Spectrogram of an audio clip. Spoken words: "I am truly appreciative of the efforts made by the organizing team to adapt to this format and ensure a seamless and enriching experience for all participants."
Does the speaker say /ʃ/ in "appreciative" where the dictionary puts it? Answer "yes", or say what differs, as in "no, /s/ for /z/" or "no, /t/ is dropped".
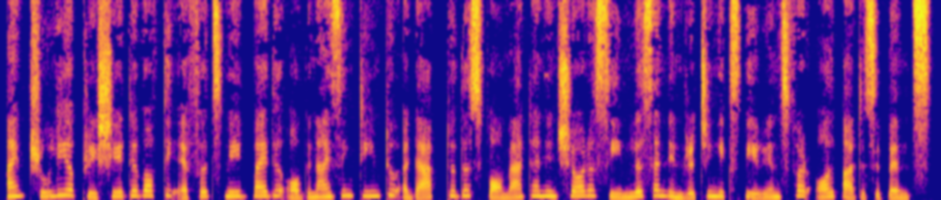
yes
